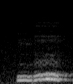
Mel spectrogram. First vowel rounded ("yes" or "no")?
yes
